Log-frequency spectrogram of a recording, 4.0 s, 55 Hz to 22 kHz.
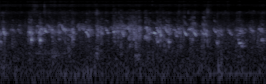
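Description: A flock of 22-day-old broiler chickens on a poultry farm clucks and chatters continuously, a dense, busy layer of overlapping calls with no talking.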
